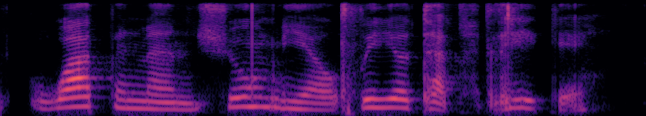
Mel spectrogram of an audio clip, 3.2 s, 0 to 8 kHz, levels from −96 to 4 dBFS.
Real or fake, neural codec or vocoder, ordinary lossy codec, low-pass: fake; codec, 24 kHz, 0.9 kbps, WavTokenizer, small release; Opus, 64 kbps; 7.2 kHz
